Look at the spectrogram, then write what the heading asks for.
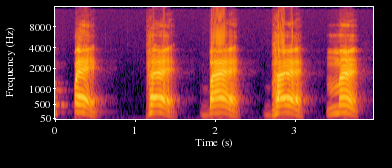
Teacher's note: पवर्ग बोल के देख सकते हो, पै, फै, बै, भै, मैं, सबके अंदर दोनों ओष्ठ टकरा रहे हैं। यदि एक भी ओष्ठ नहीं हो तो इनको नहीं बोला जा सकता।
